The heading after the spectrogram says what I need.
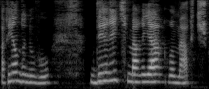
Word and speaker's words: Remarque: parle de àouest rien de nouveau d'Éric Maria Remarque je prononce à la française qui a été adapté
